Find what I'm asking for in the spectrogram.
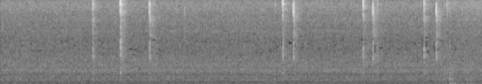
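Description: Sharp, isolated mouse clicks, single and in quick pairs, sound close and crisp over a faint steady hum with no talking.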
